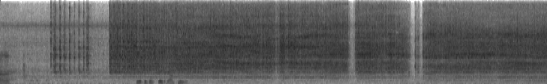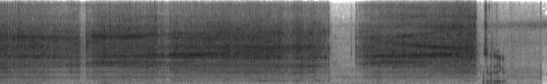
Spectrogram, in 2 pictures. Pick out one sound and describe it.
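A lathe's chisel shears loudly at spinning wood in a steady, scraping hiss.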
